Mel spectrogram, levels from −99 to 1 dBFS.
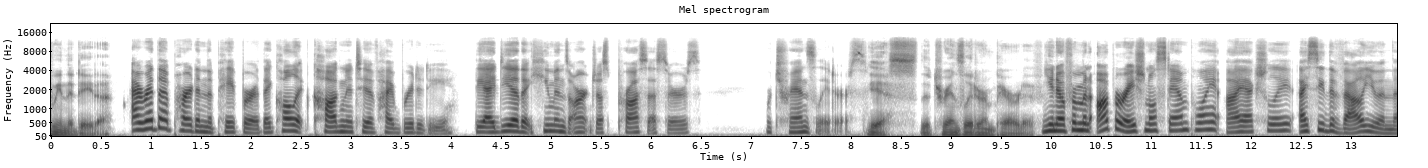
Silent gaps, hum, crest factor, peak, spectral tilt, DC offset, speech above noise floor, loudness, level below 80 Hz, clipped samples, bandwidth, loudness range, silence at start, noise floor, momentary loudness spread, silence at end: none; none; 20 dB; -8 dBFS; -5 dB/octave; under 0.1%; 33 dB; -27 LUFS; -48 dBFS; under 0.1%; 13.5 kHz; 8 LU; 0 s; -61 dBFS; 15 LU; 0 s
